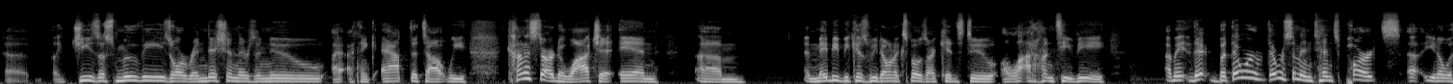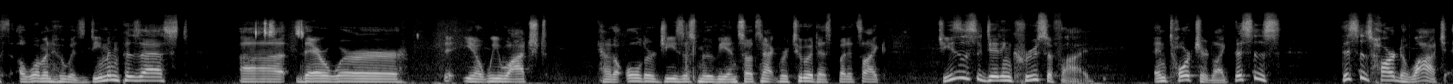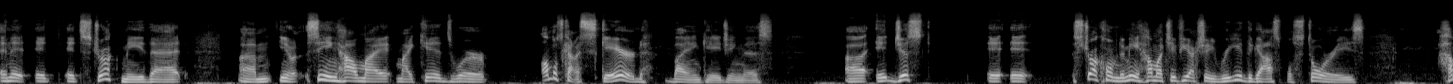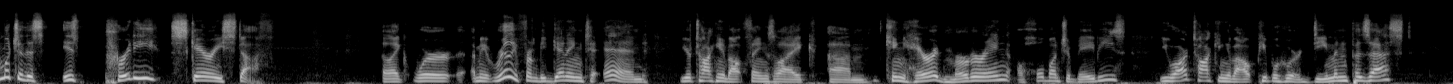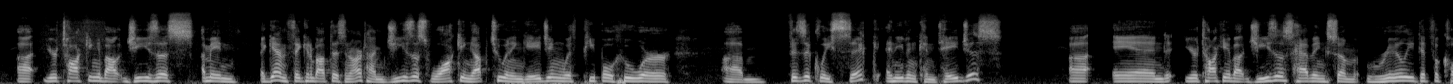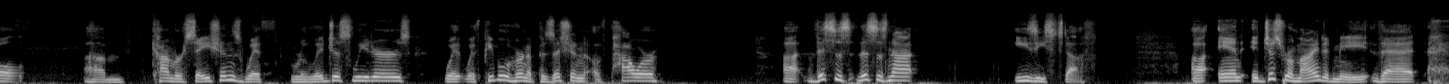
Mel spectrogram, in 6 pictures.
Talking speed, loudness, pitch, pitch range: 170 wpm, -23 LUFS, 145 Hz, 125-170 Hz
